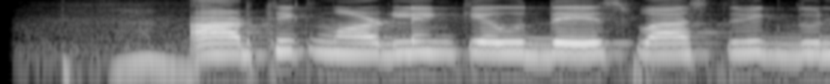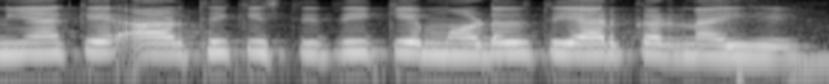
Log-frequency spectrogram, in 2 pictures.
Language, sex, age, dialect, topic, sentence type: Magahi, female, 31-35, Western, banking, statement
